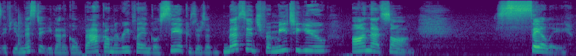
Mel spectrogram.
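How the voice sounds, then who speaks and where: Casting: female online radio DJ, high-pitched voice, chatty and effusive, informal live-stream patter between songs. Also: a bit bright. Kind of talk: casual live-stream music show chat.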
